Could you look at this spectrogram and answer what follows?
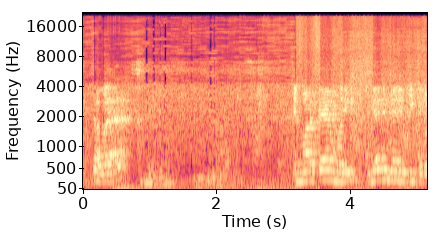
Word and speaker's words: Dalet: The way we pronounce it is Dalet.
